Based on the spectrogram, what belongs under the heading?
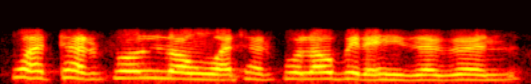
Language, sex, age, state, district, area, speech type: Bodo, female, 18-30, Assam, Chirang, rural, conversation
